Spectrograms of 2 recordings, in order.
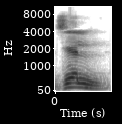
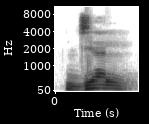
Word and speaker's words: gel: Gait, gap, these are the same pronunciation, but gel, this is a different ja sound. So right answer is gel.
